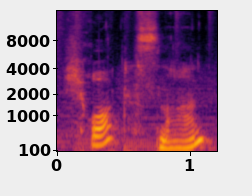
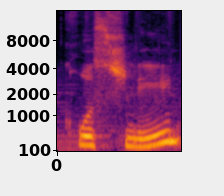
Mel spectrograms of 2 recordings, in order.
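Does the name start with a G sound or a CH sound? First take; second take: CH sound; G sound. First: The name begins with a rough CH sound. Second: The name begins with a hard G sound. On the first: This is how people used to say it in Low German. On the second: This is the standard German form of the name.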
